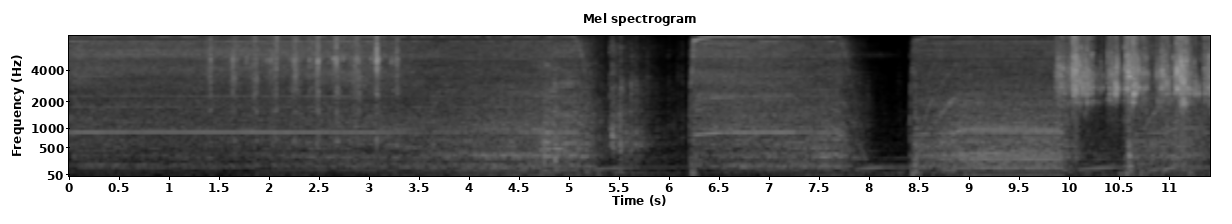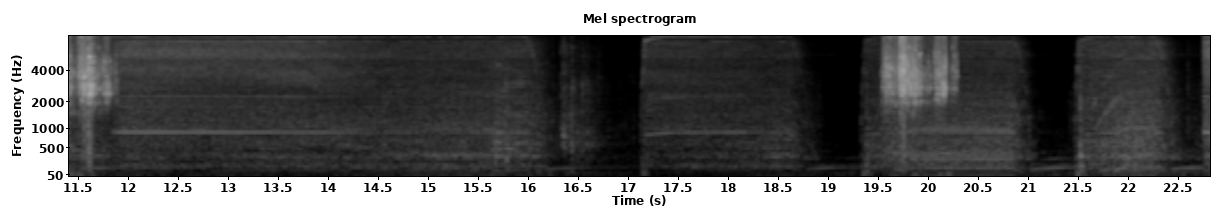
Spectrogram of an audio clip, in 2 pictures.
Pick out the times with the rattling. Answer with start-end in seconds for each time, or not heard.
1.4-3.3, 9.8-11.9, 19.5-20.3.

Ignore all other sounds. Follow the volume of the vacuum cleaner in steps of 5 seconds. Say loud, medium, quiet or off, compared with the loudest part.
loud, loud, medium, quiet, medium.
